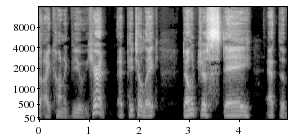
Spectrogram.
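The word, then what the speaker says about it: Peyto Lake: You run into Peto Lake again, or Peto Lake, however they pronounce it.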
